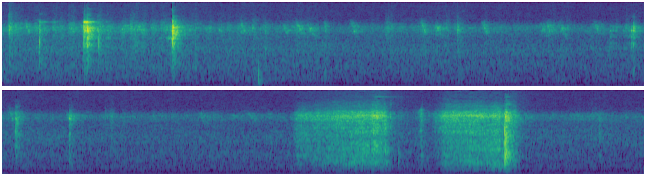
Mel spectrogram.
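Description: Steel ball bearings and gearbox parts handled by hand: two sharp metal clinks about one and two seconds in and a few light ticks. Near the end come two rattling stretches of about a second each, the second ending in a loud clink.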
